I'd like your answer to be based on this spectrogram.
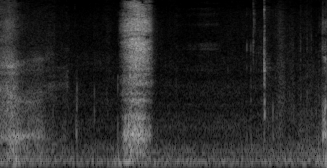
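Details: A single sharp, hissing sneeze burst over room noise, from pollen allergy; allergic rhinitis sneeze.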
